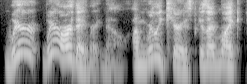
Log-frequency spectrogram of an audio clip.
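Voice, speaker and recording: A man's voice: sits high, huge pitch swings, fairly quick, a bit bright, slightly rough. A man in his thirties hosting a casual sports podcast, rambling with lots of fillers and restarts. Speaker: podcast host.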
